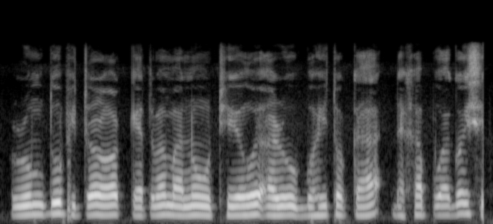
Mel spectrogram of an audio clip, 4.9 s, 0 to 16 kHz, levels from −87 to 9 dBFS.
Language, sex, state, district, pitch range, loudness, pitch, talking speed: Assamese, male, Assam, Sonitpur, 145-155 Hz, -13 LUFS, 150 Hz, 160 wpm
